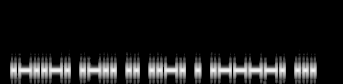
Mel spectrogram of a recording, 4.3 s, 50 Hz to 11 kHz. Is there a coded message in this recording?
Yes: Morse code from 0.2 to 4.0 s, heard as a keyed tone, about 25 wpm, 600 Hz. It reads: "LIFE'S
